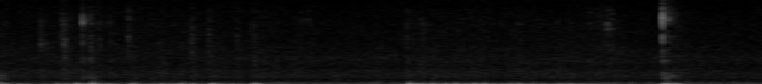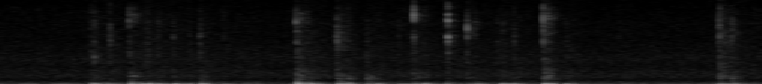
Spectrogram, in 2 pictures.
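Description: Fingertips type on a black plastic laptop keyboard, giving quiet, dull key taps with a soft low thump and a brief bright click. The taps come in bursts with short pauses between, and each one fades almost at once.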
